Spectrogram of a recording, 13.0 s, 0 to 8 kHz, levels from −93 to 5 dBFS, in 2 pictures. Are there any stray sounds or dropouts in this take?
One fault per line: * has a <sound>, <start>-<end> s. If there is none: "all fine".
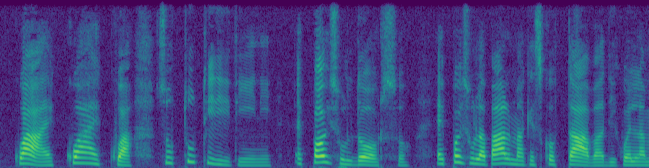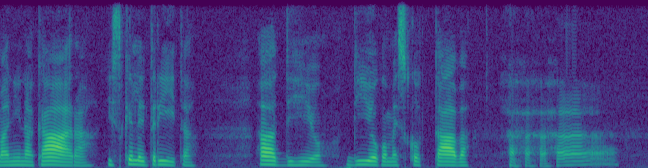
* has a laugh, 11.4-12.7 s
